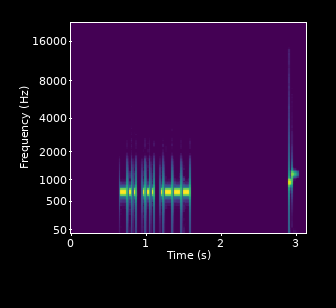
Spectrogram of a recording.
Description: Morse code, heard as a keyed tone, about 40 wpm, 700 Hz. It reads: DSJ
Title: Three Challenging Letter-Number Combinations 40wpm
